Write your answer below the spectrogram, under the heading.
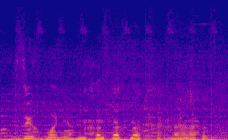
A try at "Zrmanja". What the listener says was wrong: Just leave it like, don't push it. It's Zrmanja.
